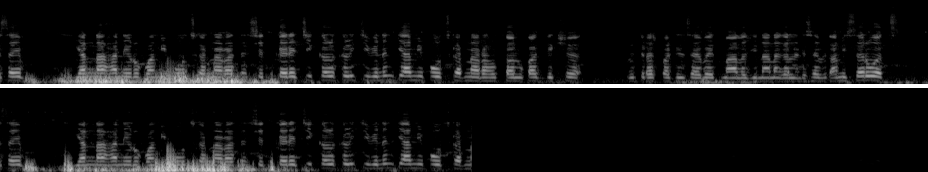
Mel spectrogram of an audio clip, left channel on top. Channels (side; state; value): right; drops out; at 4.8 s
